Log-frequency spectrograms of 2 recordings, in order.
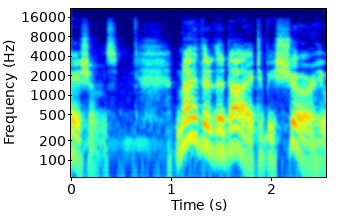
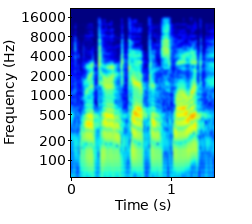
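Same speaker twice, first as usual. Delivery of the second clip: plain reading voice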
